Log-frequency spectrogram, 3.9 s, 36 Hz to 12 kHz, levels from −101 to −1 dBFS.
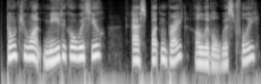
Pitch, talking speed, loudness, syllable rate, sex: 195 Hz, 215 wpm, -16 LUFS, 5.9 syllables/s, female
